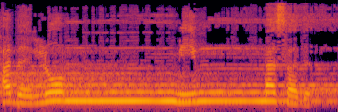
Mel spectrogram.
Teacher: يعني النون هنا لا نقرأها، ندغمها مع الميم. حبل من مسد، لا نقل حبل من مسد، حبل من مسد. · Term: إدغام بغنة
